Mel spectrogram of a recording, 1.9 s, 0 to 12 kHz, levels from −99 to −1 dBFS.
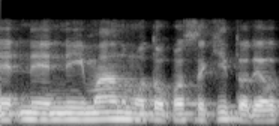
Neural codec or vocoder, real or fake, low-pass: none; real; 7.2 kHz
